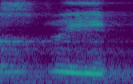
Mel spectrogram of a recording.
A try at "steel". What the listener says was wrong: Steel, not street, steel.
